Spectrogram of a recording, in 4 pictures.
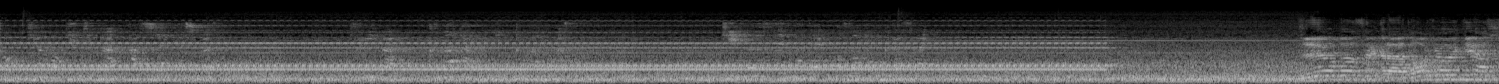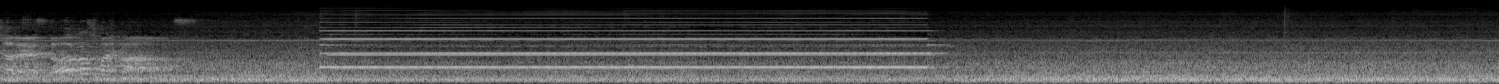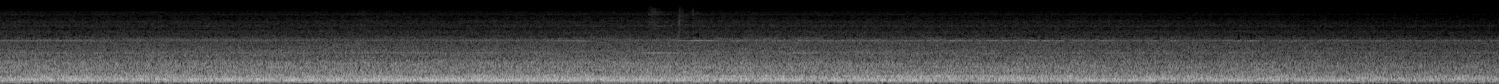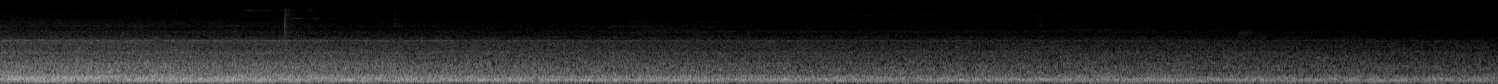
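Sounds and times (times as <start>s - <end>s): electronic beep tone: 0.0s - 11.2s, 18.2s - 24.6s.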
